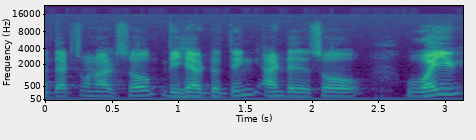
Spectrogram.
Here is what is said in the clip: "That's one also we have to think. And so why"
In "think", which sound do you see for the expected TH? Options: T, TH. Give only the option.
T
